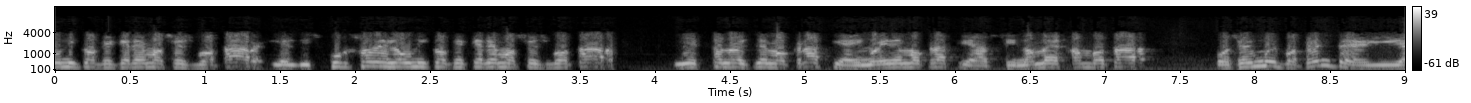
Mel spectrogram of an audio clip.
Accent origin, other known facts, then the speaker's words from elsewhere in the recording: Catalonia, Spain; tristeza por lo que pasa en mi tierra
